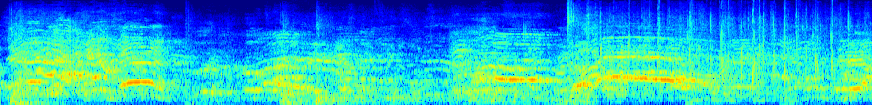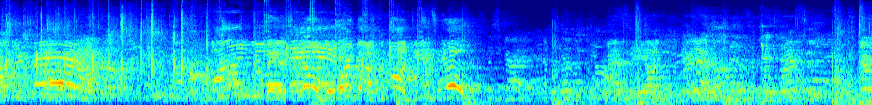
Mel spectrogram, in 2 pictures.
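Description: Children shout and cheer loudly in an echoing gym.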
